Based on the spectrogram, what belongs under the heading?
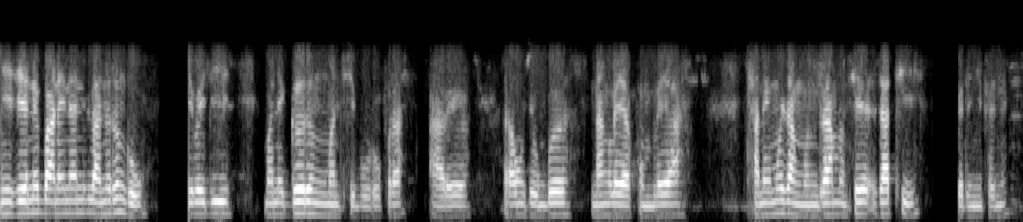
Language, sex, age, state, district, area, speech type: Bodo, male, 30-45, Assam, Chirang, urban, conversation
